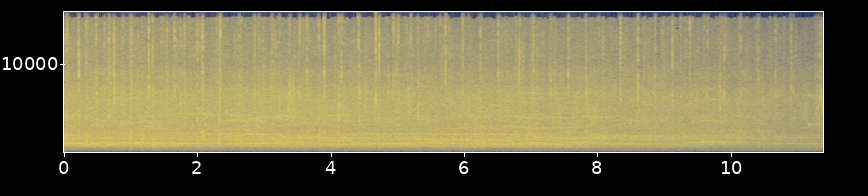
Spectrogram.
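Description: A crowd cheers loudly in a large echoing hall, slowly fading.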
